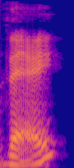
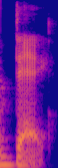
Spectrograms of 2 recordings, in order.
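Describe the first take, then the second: First: The word begins with a th sound. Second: The word begins with a d sound.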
